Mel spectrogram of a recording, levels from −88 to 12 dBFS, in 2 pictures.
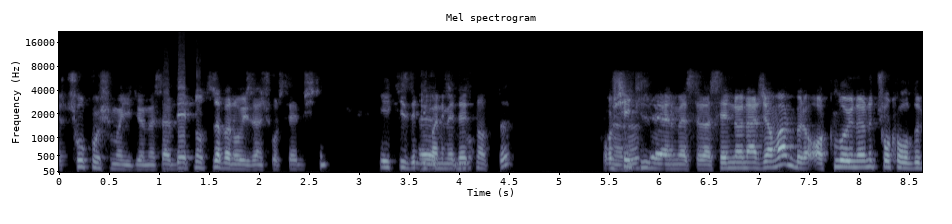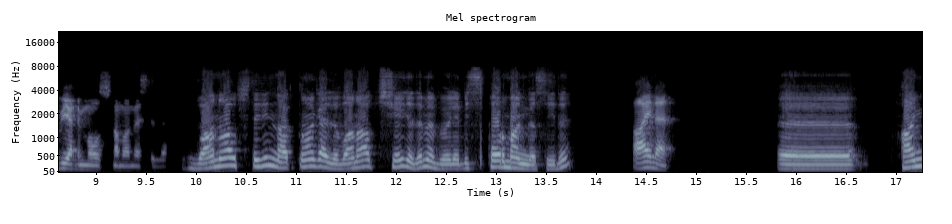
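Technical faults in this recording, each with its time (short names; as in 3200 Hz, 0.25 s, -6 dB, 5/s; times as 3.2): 1.05–1.42 clipped -25 dBFS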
